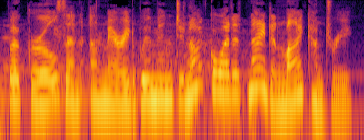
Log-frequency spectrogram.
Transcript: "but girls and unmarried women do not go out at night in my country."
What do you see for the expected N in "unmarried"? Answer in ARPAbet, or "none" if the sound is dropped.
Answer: N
